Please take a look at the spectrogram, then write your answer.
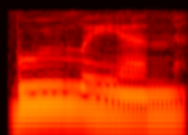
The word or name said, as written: Boolean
